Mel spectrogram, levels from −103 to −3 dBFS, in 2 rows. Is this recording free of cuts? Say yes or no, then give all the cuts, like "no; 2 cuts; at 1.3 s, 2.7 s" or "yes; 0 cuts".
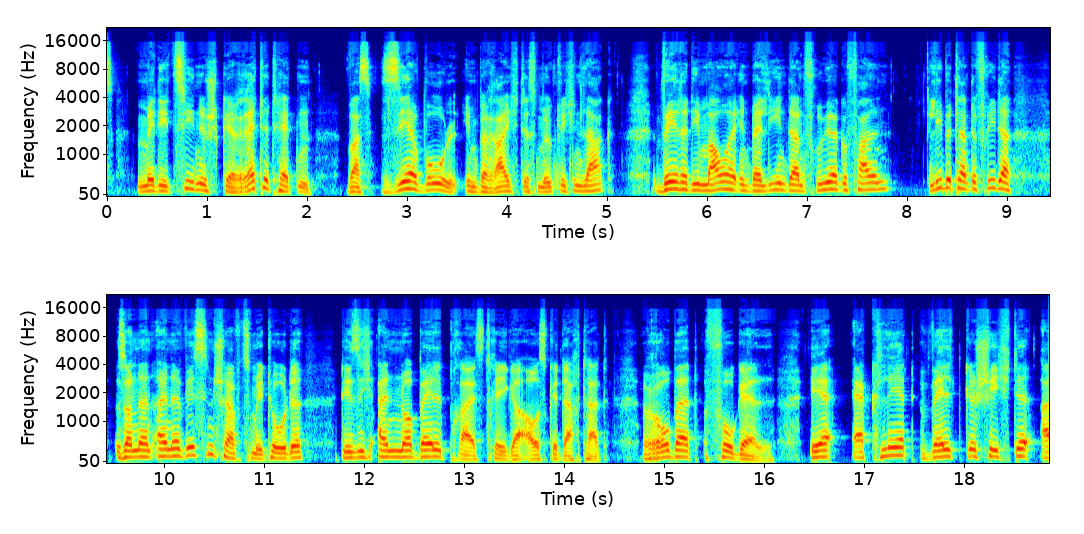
no; 1 cut; at 9.4 s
